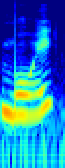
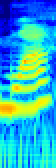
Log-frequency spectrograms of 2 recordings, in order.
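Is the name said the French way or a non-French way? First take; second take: non-French; French. First: The name is said a non-French way. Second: The name is said the French way. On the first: This is how the man himself says it. The speaker calls it wrong. "but it's pronounced Moi" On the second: This is how a French speaker would expect it. The speaker calls it right. "it should be Moi if you've taken any French"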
